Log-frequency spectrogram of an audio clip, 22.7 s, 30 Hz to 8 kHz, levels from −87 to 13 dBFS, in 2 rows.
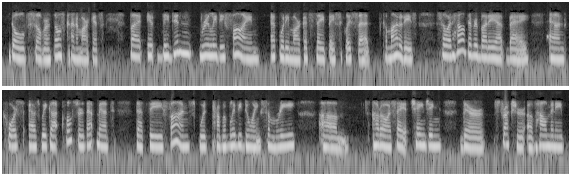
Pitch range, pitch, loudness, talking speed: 180-210 Hz, 190 Hz, -12 LUFS, 145 wpm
